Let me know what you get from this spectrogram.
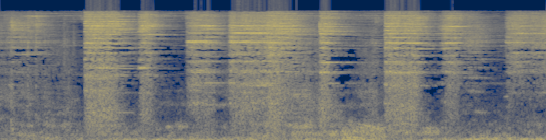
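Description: Double-stack container freight train rolling past, its wheels squealing against the rails in a run of loud, high-pitched screeches that cut in one after another about every second, starting about a second in, over a low rumble of the cars.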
